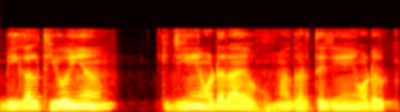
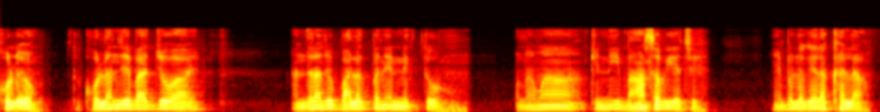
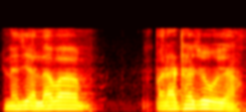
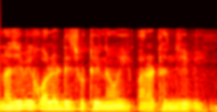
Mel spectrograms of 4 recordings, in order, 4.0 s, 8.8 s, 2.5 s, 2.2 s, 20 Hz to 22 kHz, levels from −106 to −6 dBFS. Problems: none marked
